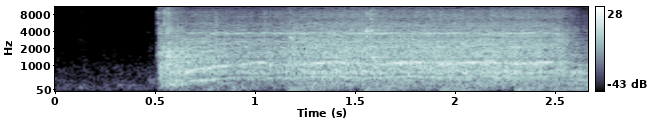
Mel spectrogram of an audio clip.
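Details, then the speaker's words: Engine that had sat parked over 18 months is deliberately destroyed by feeding it iron filings until it died. Now cranking, it spins fast and even with no firing and hardly any compression beat. Low compression, top-end damage suspected. "now when we crank it over not a lot of compression going on not good at all"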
